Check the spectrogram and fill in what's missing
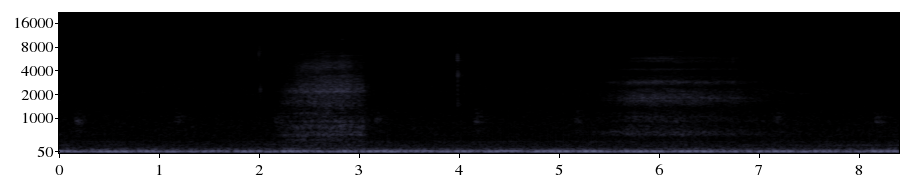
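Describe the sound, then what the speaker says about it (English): A deep, slow in-breath taken during a guided breathing exercise, heard twice as soft, airy swells of breath against a steady low background hum, with no talking. "You take a deep, slow in-breath."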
